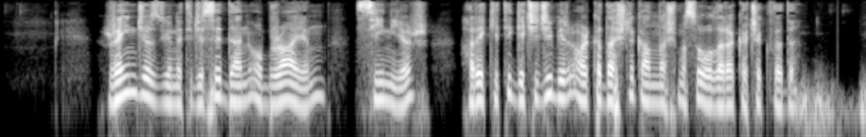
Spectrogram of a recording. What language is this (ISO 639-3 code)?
tur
